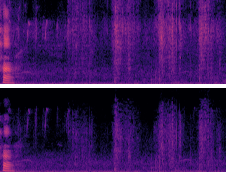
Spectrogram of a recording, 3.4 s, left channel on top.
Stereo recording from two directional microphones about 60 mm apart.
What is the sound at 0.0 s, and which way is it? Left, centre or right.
Speech, right.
